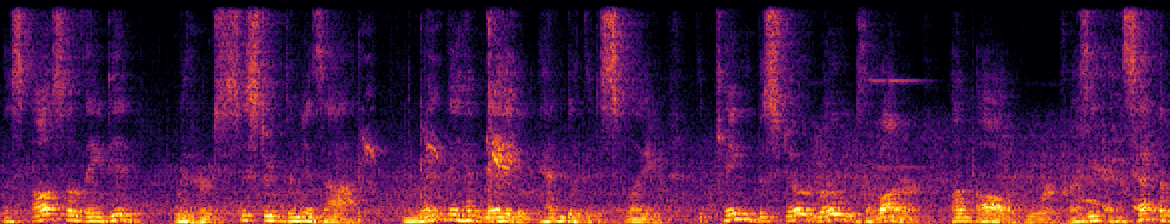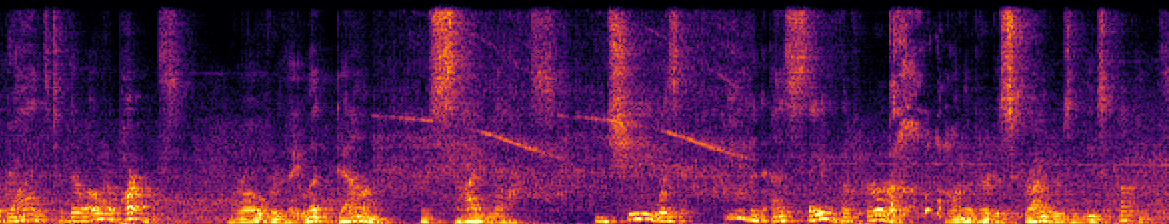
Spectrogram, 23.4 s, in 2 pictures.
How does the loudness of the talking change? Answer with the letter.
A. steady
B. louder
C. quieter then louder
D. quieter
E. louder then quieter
A.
